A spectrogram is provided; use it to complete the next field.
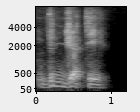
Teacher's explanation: The d becomes a double j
